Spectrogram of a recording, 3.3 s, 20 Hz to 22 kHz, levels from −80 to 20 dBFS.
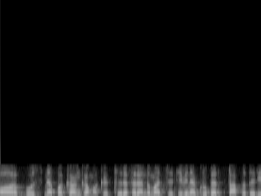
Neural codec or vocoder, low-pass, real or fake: none; 3.6 kHz; real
